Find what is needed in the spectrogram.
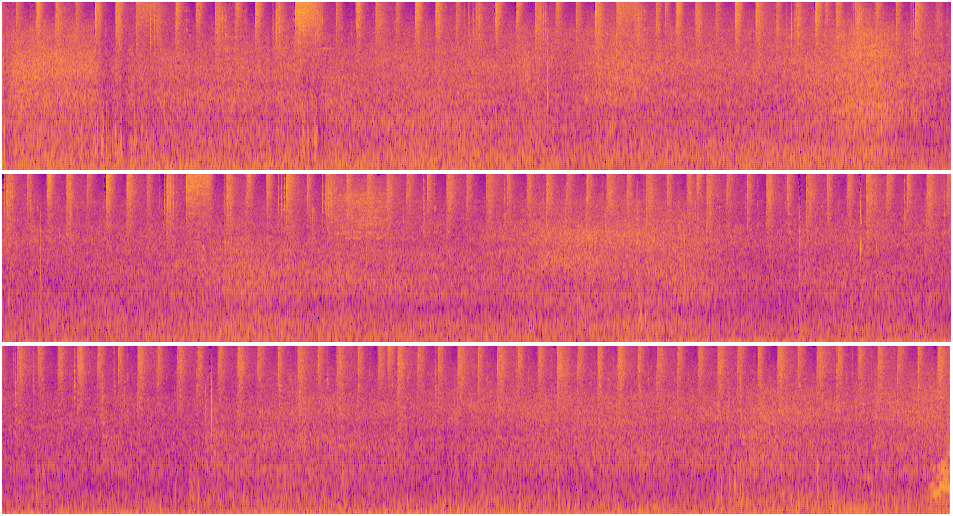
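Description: Wind rumbling on the microphone over surf washing onto a beach, louder again from about halfway through.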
